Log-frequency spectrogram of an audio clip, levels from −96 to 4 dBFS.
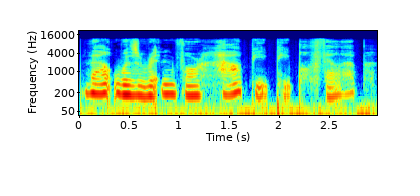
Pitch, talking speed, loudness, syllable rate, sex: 180 Hz, 140 wpm, -17 LUFS, 4.3 syllables/s, female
